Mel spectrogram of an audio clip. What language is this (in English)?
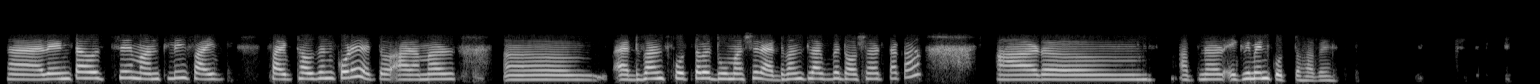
Bangla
